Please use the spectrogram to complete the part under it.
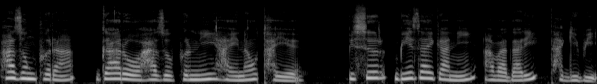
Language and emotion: Bodo, neutral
